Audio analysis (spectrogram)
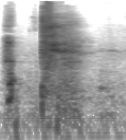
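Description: One close, loud sneeze: a brief intake followed by a sharp explosive burst that trails off quickly.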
